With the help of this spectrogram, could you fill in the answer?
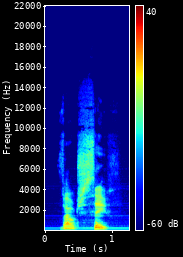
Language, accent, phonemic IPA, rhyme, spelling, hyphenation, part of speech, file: English, US, /ˌvaʊt͡ʃˈseɪf/, -eɪf, vouchsafe, vouch‧safe, verb, En-us-vouchsafe.ogg
- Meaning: 1. To graciously give, to condescendingly grant a right, benefit, outcome, etc.; to deign to acknowledge 2. To receive or accept in condescension 3. To disclose or divulge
